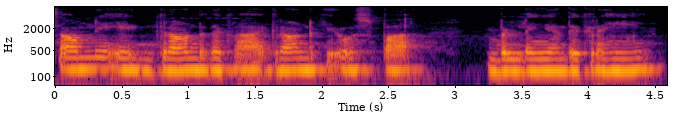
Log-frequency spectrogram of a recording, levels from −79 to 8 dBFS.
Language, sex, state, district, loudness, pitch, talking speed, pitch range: Hindi, male, Uttar Pradesh, Lalitpur, -17 LUFS, 155 Hz, 185 wpm, 150-155 Hz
